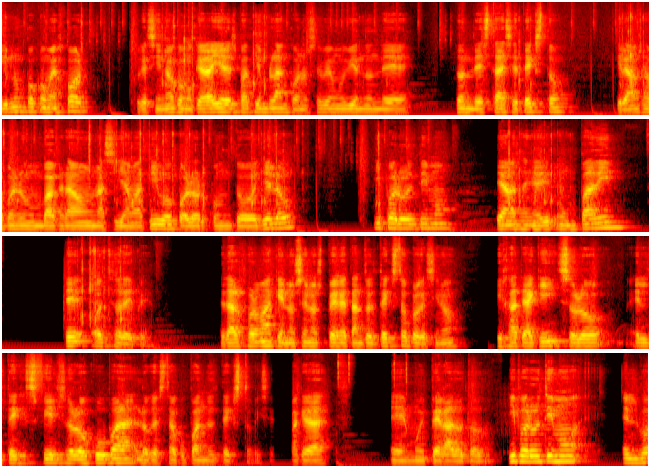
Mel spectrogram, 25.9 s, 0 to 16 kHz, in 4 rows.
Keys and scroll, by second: 1.6 Tab, 7.3 Return.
